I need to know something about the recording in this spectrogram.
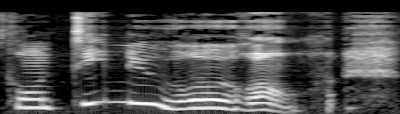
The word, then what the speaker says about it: continueront: A little note here, we have continuer, to continue in the future, and the pronunciation is continueront.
